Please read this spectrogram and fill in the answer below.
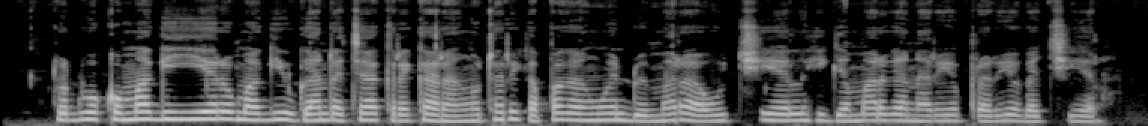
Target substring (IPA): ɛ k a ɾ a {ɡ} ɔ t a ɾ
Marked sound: incorrect: ŋ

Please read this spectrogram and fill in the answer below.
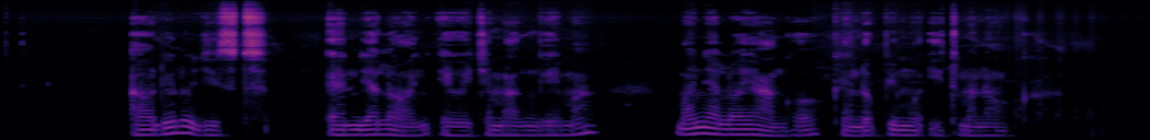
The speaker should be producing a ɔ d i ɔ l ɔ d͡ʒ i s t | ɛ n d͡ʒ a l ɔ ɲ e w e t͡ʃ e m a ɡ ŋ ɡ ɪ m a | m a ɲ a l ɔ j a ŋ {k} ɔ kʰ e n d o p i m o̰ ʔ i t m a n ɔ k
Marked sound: incorrect: ɡ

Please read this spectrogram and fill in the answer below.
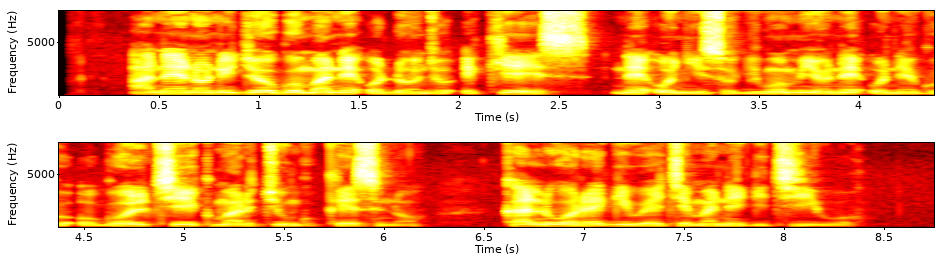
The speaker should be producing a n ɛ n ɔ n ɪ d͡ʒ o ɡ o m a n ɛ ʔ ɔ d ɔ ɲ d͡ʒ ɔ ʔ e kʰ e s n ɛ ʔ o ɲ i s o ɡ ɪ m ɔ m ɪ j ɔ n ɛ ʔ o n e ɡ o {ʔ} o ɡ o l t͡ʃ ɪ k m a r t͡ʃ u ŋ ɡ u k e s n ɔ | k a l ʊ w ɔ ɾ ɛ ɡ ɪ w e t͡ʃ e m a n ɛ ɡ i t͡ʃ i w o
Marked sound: correct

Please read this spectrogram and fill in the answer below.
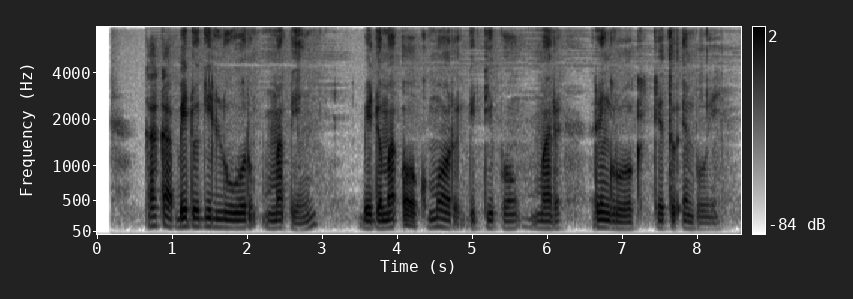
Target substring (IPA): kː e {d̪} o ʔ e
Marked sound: incorrect: t̪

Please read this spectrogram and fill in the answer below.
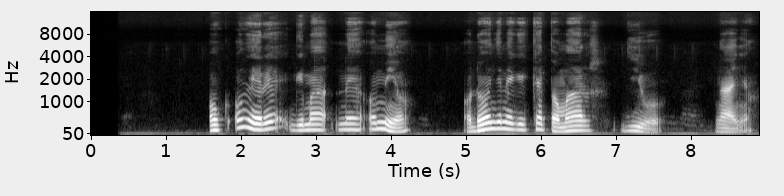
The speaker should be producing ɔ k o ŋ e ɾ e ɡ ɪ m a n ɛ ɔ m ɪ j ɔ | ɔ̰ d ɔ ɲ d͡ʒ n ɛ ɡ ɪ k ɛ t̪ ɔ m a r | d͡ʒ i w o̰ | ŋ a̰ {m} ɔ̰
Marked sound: incorrect: ɲ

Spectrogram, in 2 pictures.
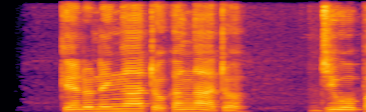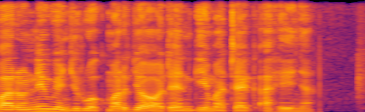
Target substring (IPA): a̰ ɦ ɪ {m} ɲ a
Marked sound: incorrect: none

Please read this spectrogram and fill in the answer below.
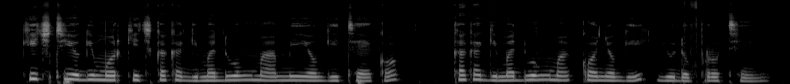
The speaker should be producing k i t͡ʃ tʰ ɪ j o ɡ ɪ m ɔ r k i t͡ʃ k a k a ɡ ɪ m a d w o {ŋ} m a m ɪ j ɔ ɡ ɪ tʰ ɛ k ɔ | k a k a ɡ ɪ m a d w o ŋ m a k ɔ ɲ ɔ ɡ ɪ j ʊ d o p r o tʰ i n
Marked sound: correct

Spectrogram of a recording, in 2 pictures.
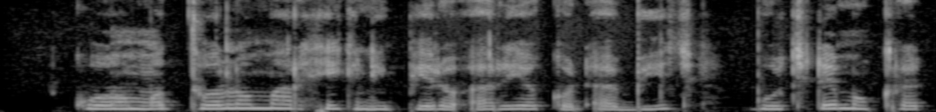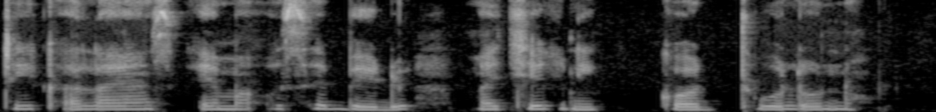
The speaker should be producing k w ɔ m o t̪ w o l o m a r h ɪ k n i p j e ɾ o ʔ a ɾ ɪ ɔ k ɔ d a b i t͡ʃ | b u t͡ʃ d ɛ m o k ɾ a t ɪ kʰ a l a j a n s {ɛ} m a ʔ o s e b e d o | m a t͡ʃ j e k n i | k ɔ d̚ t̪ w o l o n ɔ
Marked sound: correct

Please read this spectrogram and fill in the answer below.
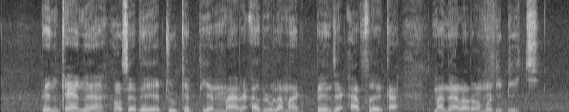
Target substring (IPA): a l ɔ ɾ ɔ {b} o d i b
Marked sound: incorrect: m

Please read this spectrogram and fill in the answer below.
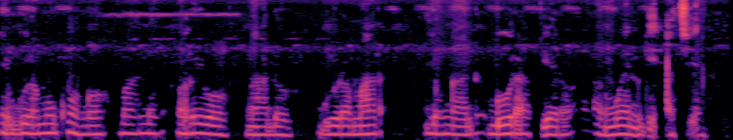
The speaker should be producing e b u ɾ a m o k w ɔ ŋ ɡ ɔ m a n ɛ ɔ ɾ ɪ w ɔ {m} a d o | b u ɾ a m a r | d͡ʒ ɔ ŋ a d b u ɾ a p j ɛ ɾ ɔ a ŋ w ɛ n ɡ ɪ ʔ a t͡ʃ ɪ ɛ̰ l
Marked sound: incorrect: ŋ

